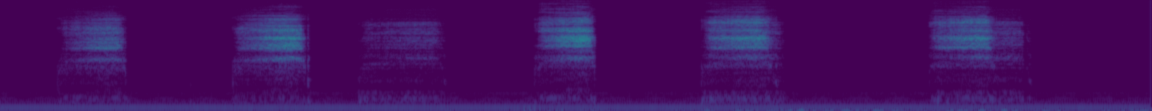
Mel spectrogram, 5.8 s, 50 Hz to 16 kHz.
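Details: Three wild barn owl siblings huddled in a University of Florida nest box, recorded on a live nest cam; six harsh, breathy hissing screeches, each about a third of a second long, repeat roughly every 0.8 seconds over a steady low electrical hum.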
